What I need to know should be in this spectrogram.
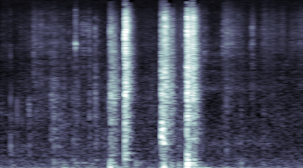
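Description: A paper trimmer's blade slides and clacks.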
